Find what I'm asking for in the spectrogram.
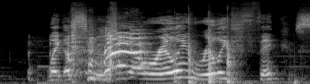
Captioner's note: laughing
